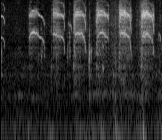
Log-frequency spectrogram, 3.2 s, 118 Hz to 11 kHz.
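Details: European roller chicks, three in the nest on a live nest camera, 20 June 2023, one fed a giant grasshopper; six harsh, rasping calls with bright overtones, repeated about every half second after a brief quiet start.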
